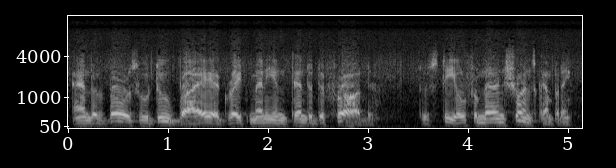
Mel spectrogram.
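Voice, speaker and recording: In an old-time radio detective serial, an American-accented male actor plays a cold, relentless chief insurance investigator. His low voice is stern, deliberate and commanding, and the recording has the muffled, hissy sound of an old radio broadcast.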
